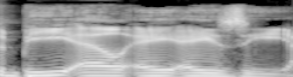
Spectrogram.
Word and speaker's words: Blaaz: this guy's name again blaz or Blaze b-l-a-a-z I'm going with blaz because the double A makes it makes the a sound so blast blase no it's just blaaz okay blase is spelled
